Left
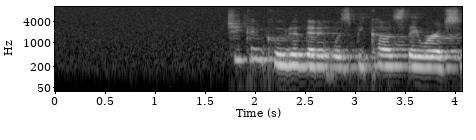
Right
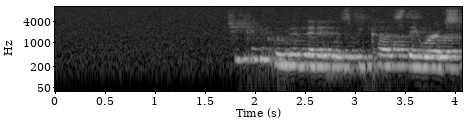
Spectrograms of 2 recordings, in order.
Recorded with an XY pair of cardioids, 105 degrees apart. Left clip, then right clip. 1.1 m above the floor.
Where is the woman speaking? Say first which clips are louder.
Left 6 dB; 65° left, 8 m; by 4.1 s 40° left, 5.5 m.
